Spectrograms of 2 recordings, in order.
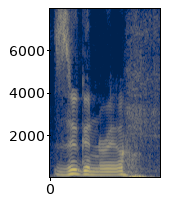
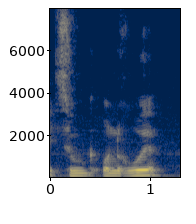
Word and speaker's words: Zugunruhe: So Z's in German are pronounced with a T sound, like a Tsetse fly has the same sound for the TS. Mm-hmm. T. So it'd be Zugunruhe.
